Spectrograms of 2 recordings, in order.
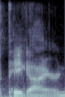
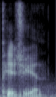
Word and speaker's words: Pig Iron: better than the Pidgeon it's definitely pig iron um for sure that's how that's pronounced is pig iron not Pidgeon but that's okay I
